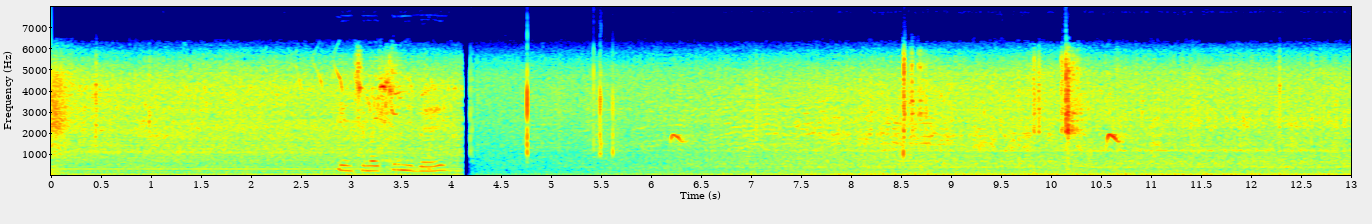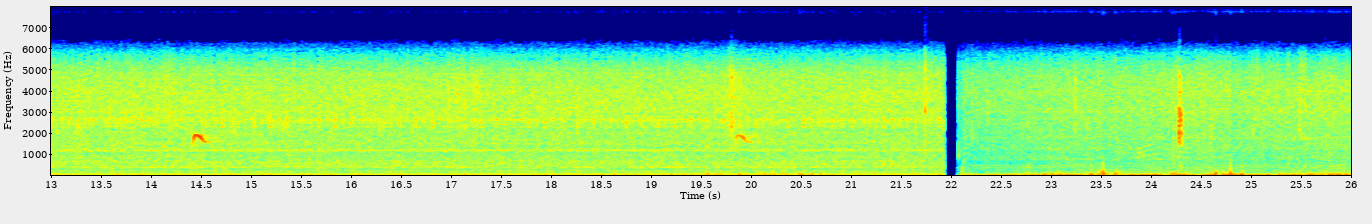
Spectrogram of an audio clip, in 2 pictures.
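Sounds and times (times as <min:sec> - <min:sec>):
vehicle engine idling: 0:00.0 - 0:26.0
bird chirp: 0:02.4 - 0:04.0, 0:06.1 - 0:10.9, 0:14.3 - 0:14.7, 0:19.7 - 0:20.2.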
